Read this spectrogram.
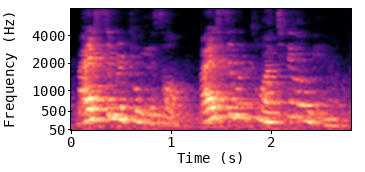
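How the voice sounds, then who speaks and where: A woman's voice: high voice, very animated, brisk. A woman pastor preaching a sermon, earnest and emphatic, often laughing as she speaks. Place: church sanctuary. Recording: very echoey church hall, mic at a distance, faint noise.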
